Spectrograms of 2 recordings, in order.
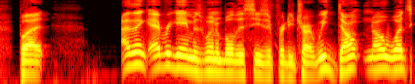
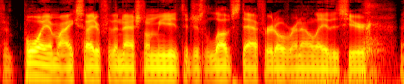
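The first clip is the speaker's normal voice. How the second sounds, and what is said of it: Sarcastic tone. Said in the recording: “That's very sarcastic if you can't tell it in my voice.”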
